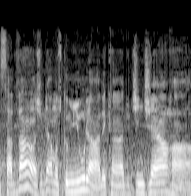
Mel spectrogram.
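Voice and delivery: very slow, stuffy-nosed, nasal drawl. Mocking people who talk with a nasal voice: imitating a nasal talker. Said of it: "Ceux qui parlent comme ça".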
